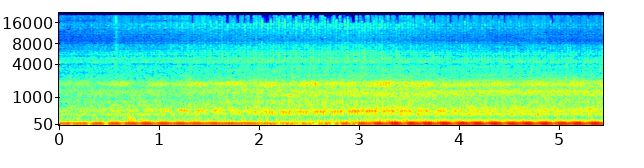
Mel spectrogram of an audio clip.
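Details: Mercedes W211 with OM642 3.0 diesel at idle: a rough whirring over the steady pulsing beat from a worn A/C compressor clutch bearing; replacing the bearing solves it, no sound anymore.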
